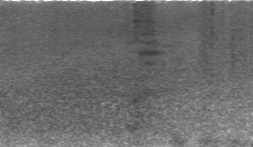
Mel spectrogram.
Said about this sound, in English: Sliding the Currach into the water. The pier is so slippy from disuse that I'm glad of the weight of the boat to hold on to.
